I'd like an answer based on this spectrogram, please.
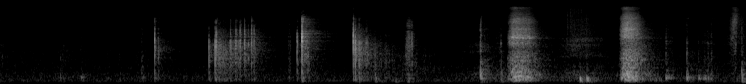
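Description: Metal drilling-template rail and its stops being handled and lifted off a board: a run of separate clinks, knocks and short scrapes, louder in the second half, with no drill running.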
